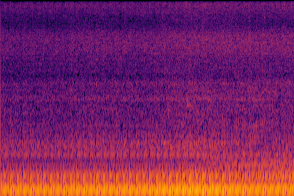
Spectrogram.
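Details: Subaru Forester boxer engine at idle, just fitted with welded-in unequal-length headers on the stock exhaust after two head bolts broke. A sharp puffing tick about four per second rides the exhaust pulses: a header joint leaking at the front.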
